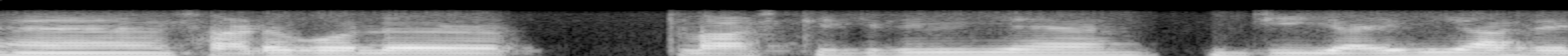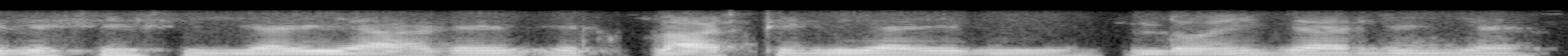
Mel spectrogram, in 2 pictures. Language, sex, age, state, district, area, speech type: Dogri, male, 30-45, Jammu and Kashmir, Reasi, rural, conversation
